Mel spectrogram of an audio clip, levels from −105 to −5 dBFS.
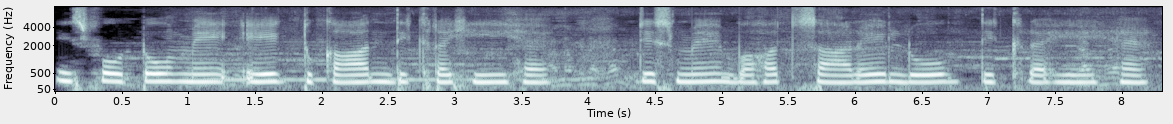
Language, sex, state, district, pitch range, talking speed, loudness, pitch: Hindi, female, Uttar Pradesh, Lucknow, 220-235 Hz, 110 wpm, -14 LUFS, 230 Hz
